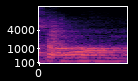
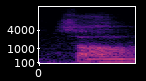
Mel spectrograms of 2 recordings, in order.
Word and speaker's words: Psalm: Psalm 36. The P is silent.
